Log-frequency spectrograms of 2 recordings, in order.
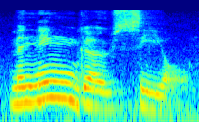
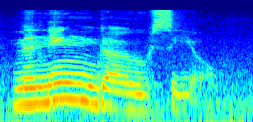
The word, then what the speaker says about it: meningocele: So if the G at the beginning of a word is followed by the vowels A, O, or U, or a consonant, use the hard G sound, the G sound, the G sound.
